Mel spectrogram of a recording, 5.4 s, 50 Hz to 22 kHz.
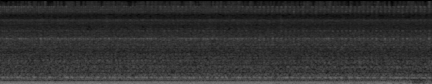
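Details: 2011-2020 Dodge Durango 3.6L Pentastar V6 idling during an exhaust and catalyst back pressure test on the passenger side; a steady, even idle hum and smooth low rumble with no knocks, misses or chuffing; gauge within the green, exhaust flowing freely, engine healthy.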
